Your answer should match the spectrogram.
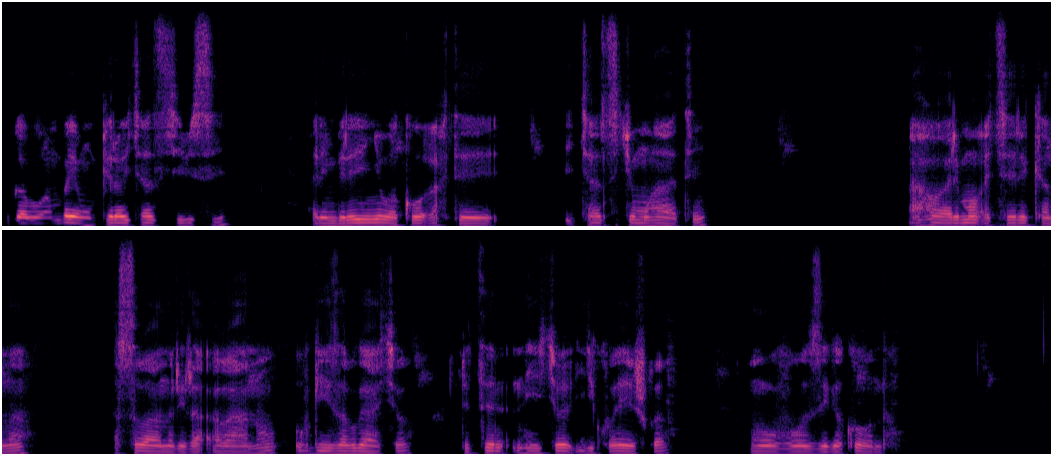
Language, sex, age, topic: Kinyarwanda, male, 25-35, health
